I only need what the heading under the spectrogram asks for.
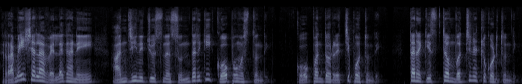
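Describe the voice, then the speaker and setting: A man narrating a moral story for a cartoon in a steady, plain storytelling manner. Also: mid-range voice, normal speed.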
